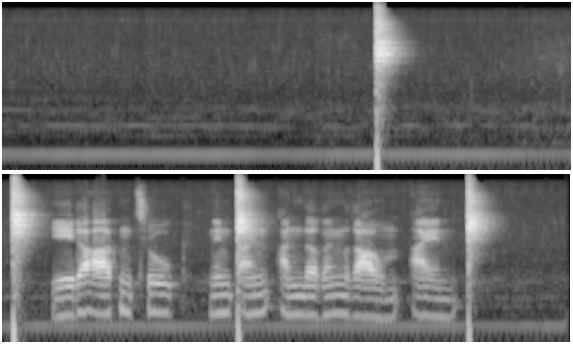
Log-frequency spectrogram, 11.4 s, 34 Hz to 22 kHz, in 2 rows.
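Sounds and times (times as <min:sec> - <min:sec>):
master's stick tapping: 0:03.8 - 0:04.2, 0:05.8 - 0:06.2, 0:08.1 - 0:08.5, 0:10.4 - 0:10.8
speech: 0:06.2 - 0:10.4.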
